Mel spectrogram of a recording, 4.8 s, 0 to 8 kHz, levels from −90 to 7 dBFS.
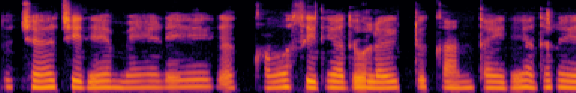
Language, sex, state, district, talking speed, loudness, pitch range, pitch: Kannada, female, Karnataka, Belgaum, 125 wpm, -20 LUFS, 185-205 Hz, 195 Hz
